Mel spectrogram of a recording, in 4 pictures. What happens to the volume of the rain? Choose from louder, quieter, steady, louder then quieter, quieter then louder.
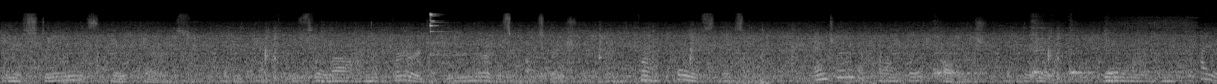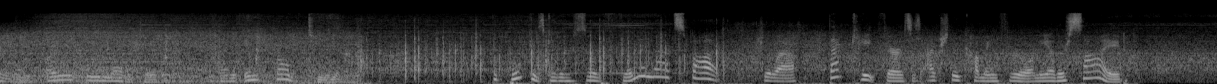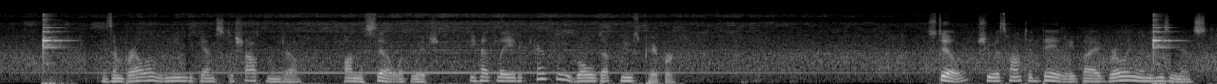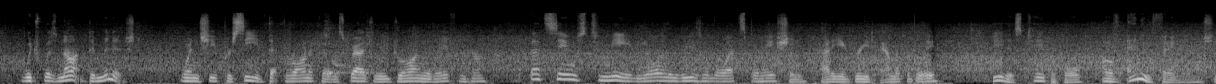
quieter then louder.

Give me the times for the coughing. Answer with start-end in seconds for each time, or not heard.
9.3-11.2, 39.7-40.3.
